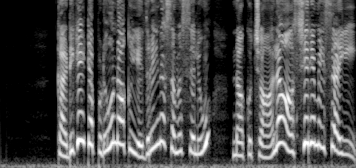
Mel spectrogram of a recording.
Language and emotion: Telugu, surprised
